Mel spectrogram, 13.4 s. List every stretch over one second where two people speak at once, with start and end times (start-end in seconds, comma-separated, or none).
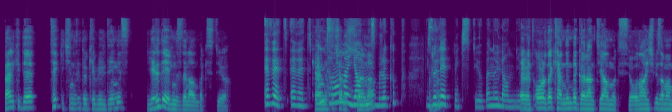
6.2-7.5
